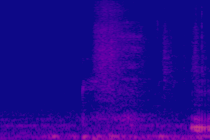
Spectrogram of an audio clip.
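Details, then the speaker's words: Snoring from a sleeping female, heard in the background during a live craft session; her species is not stated. "My goodness, she's really snoring. Can anyone hear that?"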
